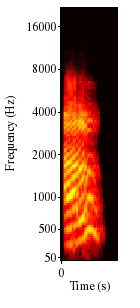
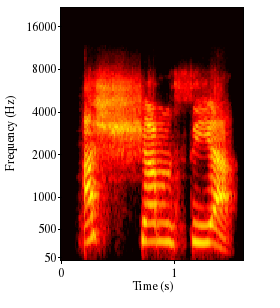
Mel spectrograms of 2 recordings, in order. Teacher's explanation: kalau alqamariyah lam lam disukunnya kedengaran kalau asyamsiah tidak kedengaran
